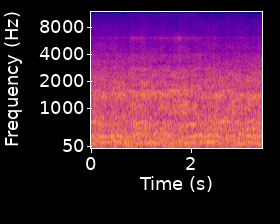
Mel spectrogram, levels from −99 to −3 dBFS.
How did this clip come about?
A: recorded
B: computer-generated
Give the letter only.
B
